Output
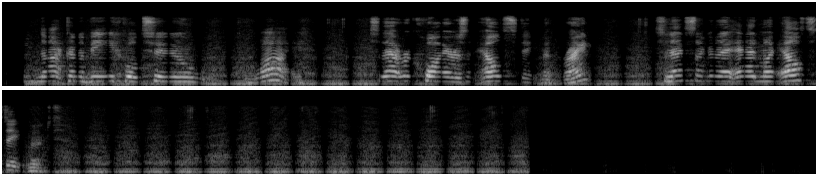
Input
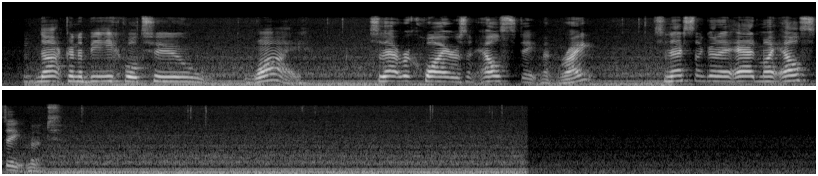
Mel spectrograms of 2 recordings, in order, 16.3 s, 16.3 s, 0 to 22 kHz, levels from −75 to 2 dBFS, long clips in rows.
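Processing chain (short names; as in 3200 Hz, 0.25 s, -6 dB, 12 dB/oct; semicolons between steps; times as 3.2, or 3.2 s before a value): HPF 98 Hz 24 dB/oct; crossover distortion -45.5 dBFS; chorus voices 2, 0.18 Hz, delay 17 ms, depth 2 ms; beating tremolo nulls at 3.3 Hz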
